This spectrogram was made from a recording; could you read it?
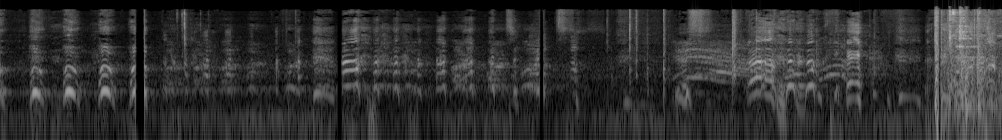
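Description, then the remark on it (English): A rowdy crowd in Buffalo whoops, hoots and cheers for several seconds, then a sudden loud splintering crash bursts out at the very end as a man slams himself through a table. “Slamming himself through a table or shotgunning a Bud Heavy?”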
